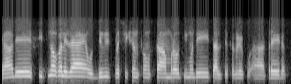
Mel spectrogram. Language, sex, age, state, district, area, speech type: Marathi, male, 60+, Maharashtra, Amravati, rural, conversation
